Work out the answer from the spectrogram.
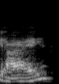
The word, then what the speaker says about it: ikigai: Yeah, because the true how did you pronounce it? Ikigai. Ikigai.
